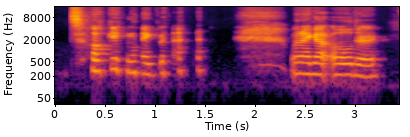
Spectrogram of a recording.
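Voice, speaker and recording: This woman has a slight Southern US accent. She talks at a fairly slow pace. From US South, rural. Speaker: thrift reseller live-streaming. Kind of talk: casual live stream chat. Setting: live stream at home.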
